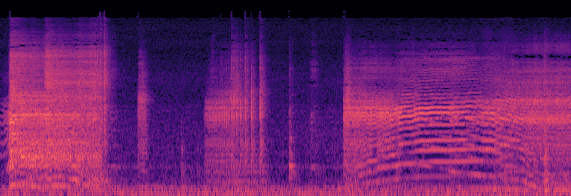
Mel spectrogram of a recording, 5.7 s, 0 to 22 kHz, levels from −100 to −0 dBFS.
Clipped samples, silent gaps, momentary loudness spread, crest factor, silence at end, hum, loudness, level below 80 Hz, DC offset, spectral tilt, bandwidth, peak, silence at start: under 0.1%; none; 19 LU; 20 dB; 0 s; none; -30 LUFS; -50 dBFS; under 0.1%; -1.5 dB/octave; 17 kHz; -14 dBFS; 0 s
